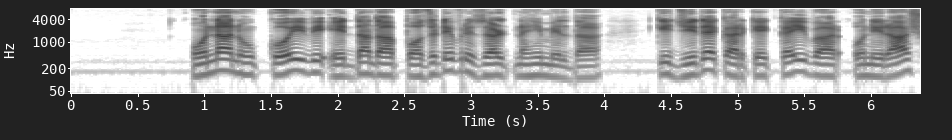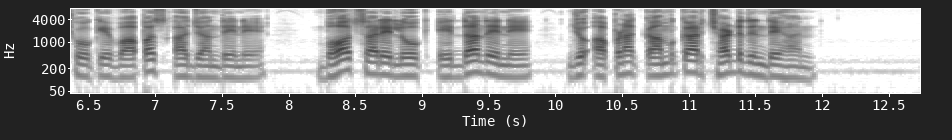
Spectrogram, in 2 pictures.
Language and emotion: Punjabi, neutral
